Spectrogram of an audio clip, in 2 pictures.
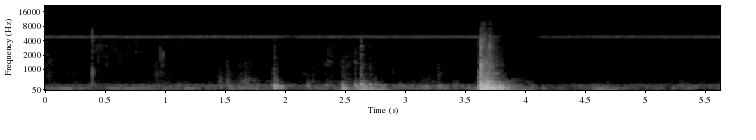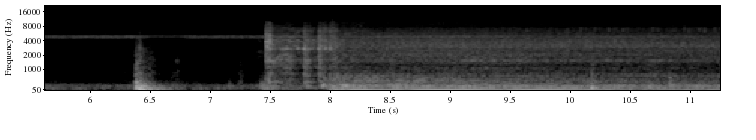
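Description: Footsteps and two loud thumps over a steady high whine, then a car engine starts about seven and a half seconds in and settles into a steady low running rumble.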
